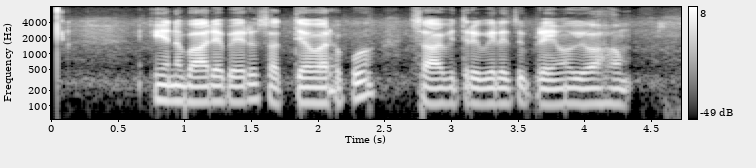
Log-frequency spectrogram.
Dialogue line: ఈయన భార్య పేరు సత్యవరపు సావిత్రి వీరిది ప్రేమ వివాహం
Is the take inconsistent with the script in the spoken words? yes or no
no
